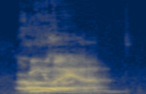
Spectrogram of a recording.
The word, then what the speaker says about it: DeLand: We got a special one for you guys today, all the way from, I believe it's pronounced DeLand, Florida? DeLand.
